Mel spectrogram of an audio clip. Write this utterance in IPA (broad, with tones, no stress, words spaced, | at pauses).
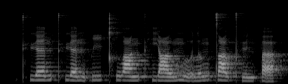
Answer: pʰɥɛ˨˦npʰɥɛ̰˨˩npi˨˦ kʰwɑ˨˦ŋpʰjɑ˨˦ʊ̯ mṵ˨˩lʊ˦ŋ t̪ɑ˦ʊ̯pʰy˨˦npä̰˨˩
